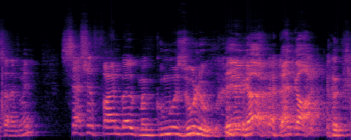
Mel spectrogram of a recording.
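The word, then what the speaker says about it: Mngomezulu: JP, did pronounce his surname for me? Sasha Feinberg Mangumuzulu.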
